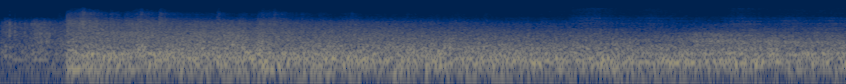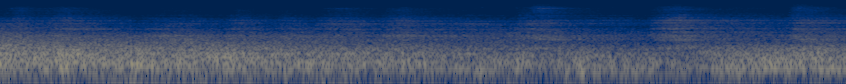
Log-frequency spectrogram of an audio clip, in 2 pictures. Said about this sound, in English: And as that's happening, the biggest lightning, single lightning bolt I've ever seen in my life levels the ground.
